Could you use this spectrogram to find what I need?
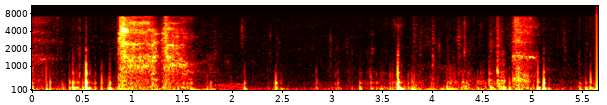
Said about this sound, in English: And the most important point for me, sorry, I'm just gonna have to cough again.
